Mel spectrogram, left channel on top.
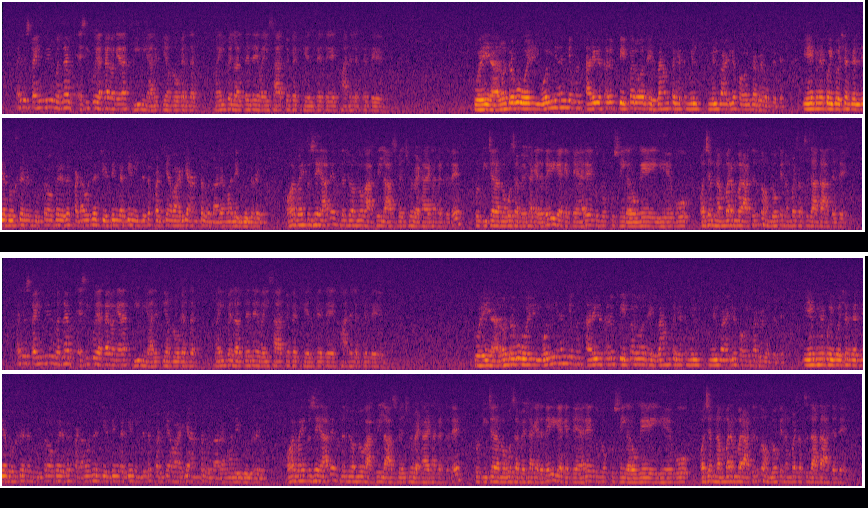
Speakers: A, in the centre; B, on the left.
A: भाई उस टाइम भी, भी मतलब ऐसी कोई अकल वगैरह थी नहीं यार इतनी हम लोगों के अंदर वहीं पे लड़ते थे वहीं साथ में फिर खेलते थे खाने लगते थे
B: वही यार और तेरे को वही वो नहीं ध्यान कि अपन सारे के सारे पेपर और एग्जाम तक ऐसे मिल मिल बैठ के सॉल्व कर रहे होते थे एक ने कोई क्वेश्चन कर लिया दूसरे ने दूसरा और फिर ऐसे फटाफट से चीटिंग करके नीचे से पर्चियां बांट के आंसर बता रहे हैं अपन एक दूसरे को
A: और भाई तुझे याद है मतलब जो हम लोग आखिरी लास्ट बेंच में बैठा बैठा करते थे तो टीचर हम लोगों से हमेशा कहते थे कि क्या कहते हैं अरे तुम लोग कुछ नहीं करोगे ये वो और जब नंबर नंबर आते थे तो हम लोग के नंबर सबसे ज्यादा आते थे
